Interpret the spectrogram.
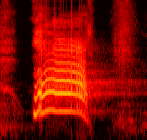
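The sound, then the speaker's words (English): A person vocally imitates the shriek of a spirit leaving someone set free on a Sunday morning: one loud, high, strained cry lasting about half a second with a bending pitch, followed by a softer trailing breathy tail. “When someone gets set free, and I've had this happen before, and, it, and the spirit leaves with a shriek on Sunday morning,”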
